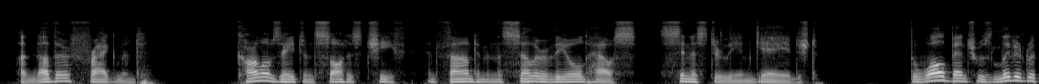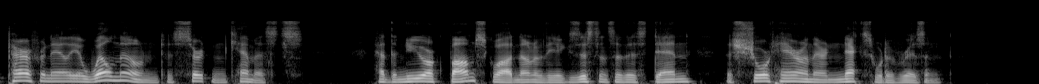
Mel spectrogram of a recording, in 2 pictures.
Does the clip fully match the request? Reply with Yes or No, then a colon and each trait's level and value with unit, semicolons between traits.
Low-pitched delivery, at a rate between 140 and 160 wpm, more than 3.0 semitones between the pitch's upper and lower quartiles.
Yes: low, 120 Hz; average, 155 wpm; average, 5.0 semitones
